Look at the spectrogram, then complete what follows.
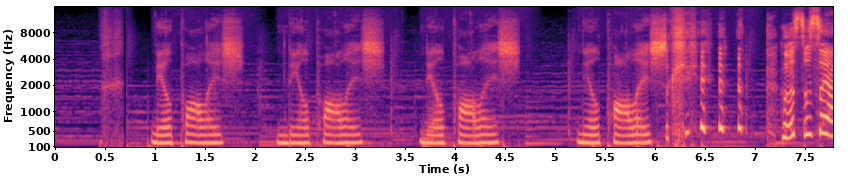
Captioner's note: laughs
